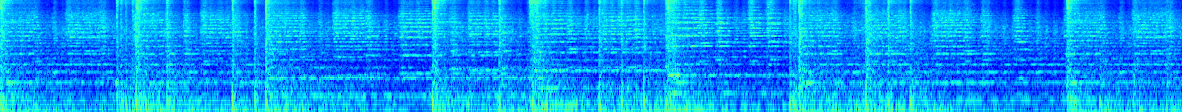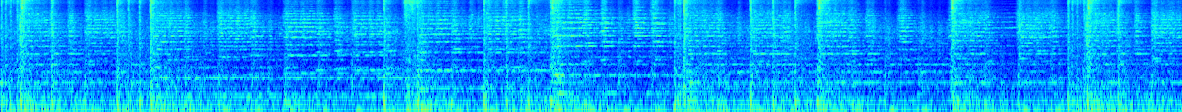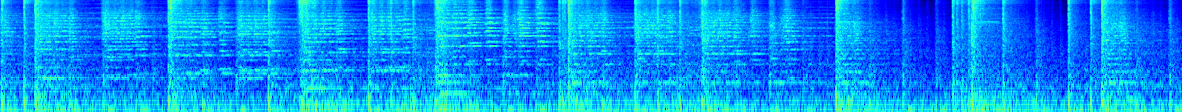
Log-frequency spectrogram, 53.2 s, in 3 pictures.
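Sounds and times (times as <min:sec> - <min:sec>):
boss battle game music: 0:00.0 - 0:53.1.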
